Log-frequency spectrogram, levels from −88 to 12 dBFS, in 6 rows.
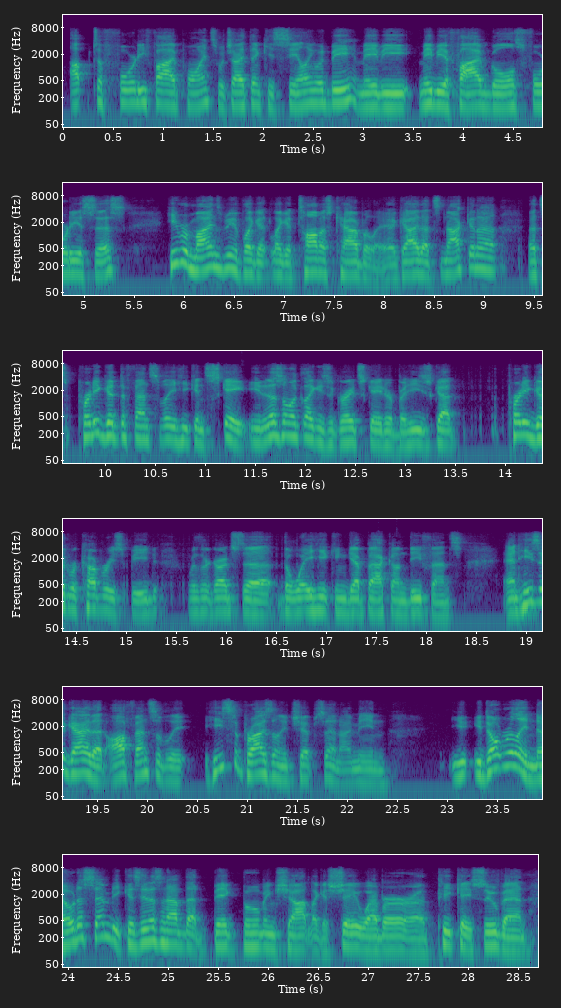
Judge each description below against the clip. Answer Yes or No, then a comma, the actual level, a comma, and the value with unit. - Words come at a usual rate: No, fast, 210 wpm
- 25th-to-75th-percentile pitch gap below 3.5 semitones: No, average, 4.1 semitones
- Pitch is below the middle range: Yes, low, 130 Hz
